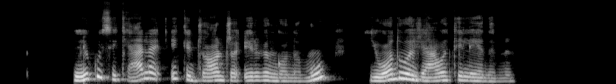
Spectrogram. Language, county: Lithuanian, Kaunas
